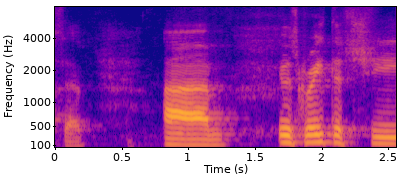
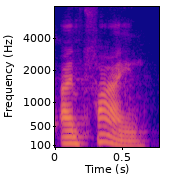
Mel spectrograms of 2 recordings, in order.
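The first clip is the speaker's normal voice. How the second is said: quiet denial; 9 dB quieter than usual. Retold or imitated. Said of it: "And she's like".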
